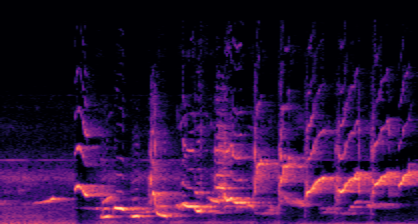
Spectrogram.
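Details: Samyong pouring out a rich, varied song, loud and clear: a brief whistle, then a jumble of rising and falling notes, chirps and high sliding whistles in quick succession.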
